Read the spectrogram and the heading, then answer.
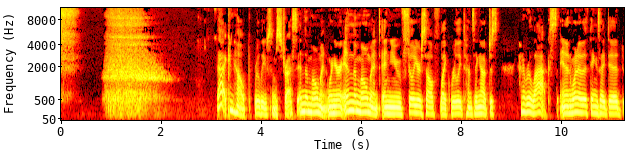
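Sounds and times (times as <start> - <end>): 
deep breath in: 0.0 - 2.4, 8.8 - 9.2
longer airy exhale: 0.0 - 2.4
speech: 3.2 - 11.2.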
